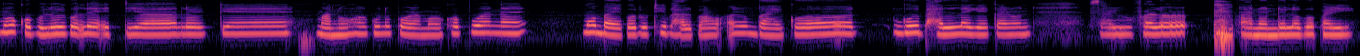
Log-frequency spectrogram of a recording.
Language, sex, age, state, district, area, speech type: Assamese, female, 18-30, Assam, Lakhimpur, rural, spontaneous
